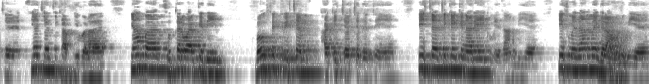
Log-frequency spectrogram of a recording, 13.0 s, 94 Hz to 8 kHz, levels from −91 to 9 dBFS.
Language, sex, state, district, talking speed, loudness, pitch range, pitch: Hindi, male, Bihar, Saran, 160 wpm, -15 LUFS, 130-205 Hz, 175 Hz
